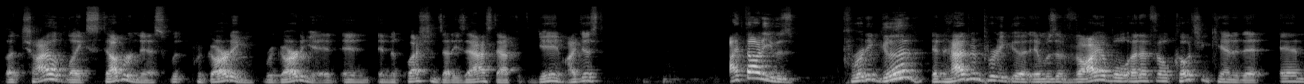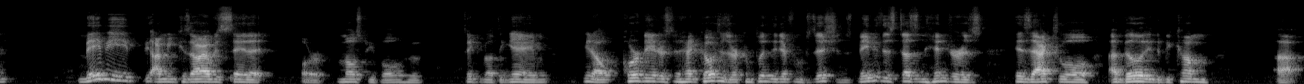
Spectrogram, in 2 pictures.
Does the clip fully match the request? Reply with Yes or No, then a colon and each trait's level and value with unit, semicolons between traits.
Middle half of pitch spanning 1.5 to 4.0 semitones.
No: average, 4.4 semitones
